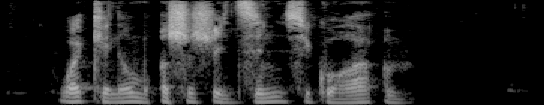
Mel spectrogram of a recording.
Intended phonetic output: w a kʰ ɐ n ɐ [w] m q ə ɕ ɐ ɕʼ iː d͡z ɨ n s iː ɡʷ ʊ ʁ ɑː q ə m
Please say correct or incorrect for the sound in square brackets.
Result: correct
